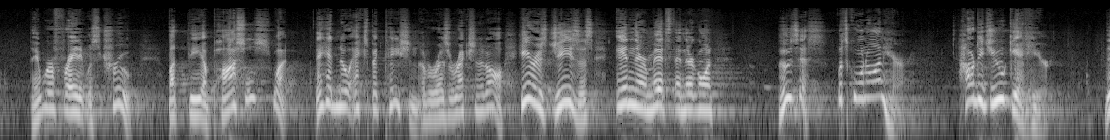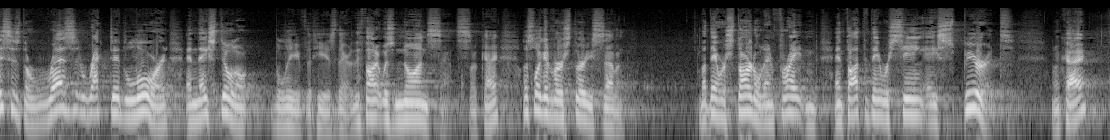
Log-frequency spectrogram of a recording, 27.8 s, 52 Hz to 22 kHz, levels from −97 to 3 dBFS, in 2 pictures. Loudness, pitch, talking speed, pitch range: -20 LUFS, 170 Hz, 170 wpm, 135-205 Hz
